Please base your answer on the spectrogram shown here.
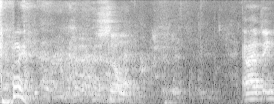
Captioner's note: audience laughter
